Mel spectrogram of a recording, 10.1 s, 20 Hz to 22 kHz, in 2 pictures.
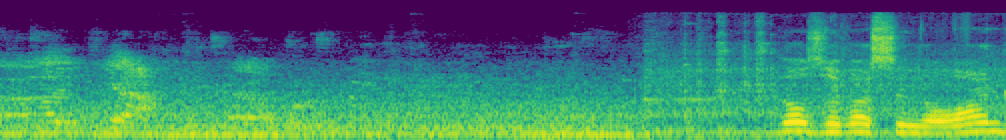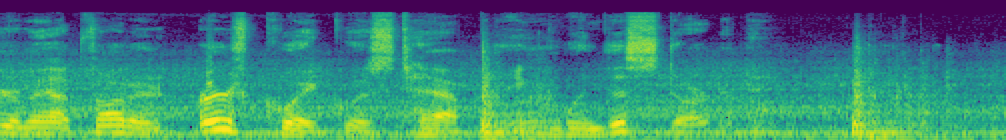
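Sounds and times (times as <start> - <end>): steady low hum: 0.0 - 10.0
tracked excavator running: 0.0 - 10.0
metal clanks and rattles: 3.2 - 5.0, 9.2 - 10.0.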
